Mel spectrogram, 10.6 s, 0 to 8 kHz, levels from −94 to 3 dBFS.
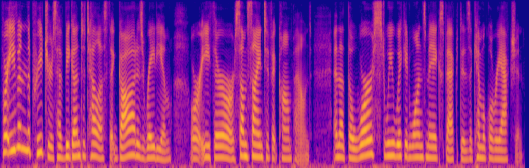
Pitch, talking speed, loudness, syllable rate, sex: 205 Hz, 180 wpm, -18 LUFS, 4.6 syllables/s, female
